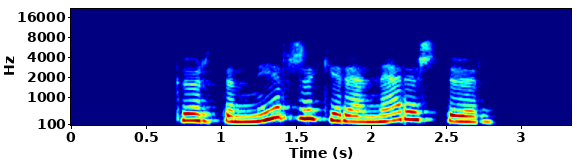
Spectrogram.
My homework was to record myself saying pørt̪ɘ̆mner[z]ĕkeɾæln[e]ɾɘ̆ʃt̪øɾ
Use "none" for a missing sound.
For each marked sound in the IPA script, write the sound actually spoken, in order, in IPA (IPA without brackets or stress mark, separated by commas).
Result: ʒ, æ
